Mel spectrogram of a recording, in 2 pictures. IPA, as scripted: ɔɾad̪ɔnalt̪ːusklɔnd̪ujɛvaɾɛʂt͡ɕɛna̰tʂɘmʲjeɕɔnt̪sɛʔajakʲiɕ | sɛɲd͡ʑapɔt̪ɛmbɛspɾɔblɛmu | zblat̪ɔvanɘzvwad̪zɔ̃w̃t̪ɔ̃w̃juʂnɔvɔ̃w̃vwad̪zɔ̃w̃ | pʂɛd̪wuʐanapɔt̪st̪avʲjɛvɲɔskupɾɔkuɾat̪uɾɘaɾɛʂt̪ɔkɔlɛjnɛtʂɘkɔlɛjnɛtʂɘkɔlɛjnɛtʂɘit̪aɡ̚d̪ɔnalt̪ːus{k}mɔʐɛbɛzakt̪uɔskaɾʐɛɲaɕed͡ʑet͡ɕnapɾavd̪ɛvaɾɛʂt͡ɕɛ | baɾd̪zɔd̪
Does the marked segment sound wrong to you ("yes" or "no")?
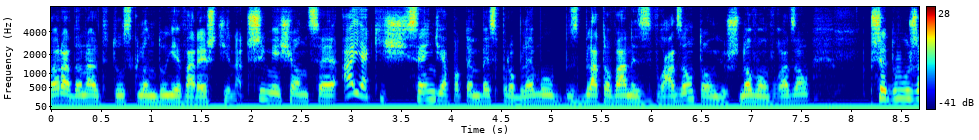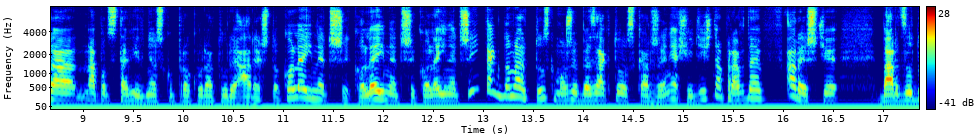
no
